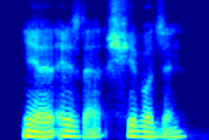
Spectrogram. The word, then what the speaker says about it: Świebodzin: It's a S, I guess it's Świebodzin, but you basically read it right. It's SWIE, right? Yeah. Okay. Like a little thing on top of the S. I can kind of see it. The accent on the S.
